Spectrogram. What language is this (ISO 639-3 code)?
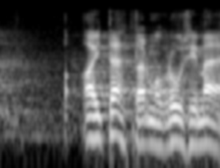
est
